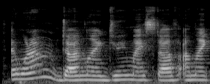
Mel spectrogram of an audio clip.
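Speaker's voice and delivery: usual speaking voice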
